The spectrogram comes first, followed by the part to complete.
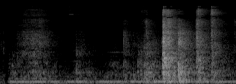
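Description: Handling noise as hair tools are set down and picked up at a bathroom counter, with one sharp, short noise near the end.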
